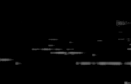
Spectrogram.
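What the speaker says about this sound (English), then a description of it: "Oh, there goes the phone." A phone rings nearby with a quiet electronic melodic ringtone, a few tones in a short tune and no voices over it.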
